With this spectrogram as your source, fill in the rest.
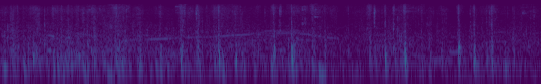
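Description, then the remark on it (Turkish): Horse hooves clip-clop in a steady, uneven rhythm on a hard surface as riders take their horses through a town toward the town stable, with a faint rising whistle-like tone and low background murmur underneath. “Hanın girişine gelmeden önce atlarımızı beslemek ve ısıtmak için kasaba ağırına doğru ilerledik.”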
